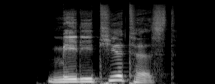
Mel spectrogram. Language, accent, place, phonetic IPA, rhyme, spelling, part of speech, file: German, Germany, Berlin, [mediˈtiːɐ̯təst], -iːɐ̯təst, meditiertest, verb, De-meditiertest.ogg
- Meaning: inflection of meditieren: 1. second-person singular preterite 2. second-person singular subjunctive II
